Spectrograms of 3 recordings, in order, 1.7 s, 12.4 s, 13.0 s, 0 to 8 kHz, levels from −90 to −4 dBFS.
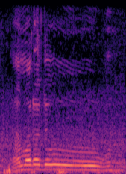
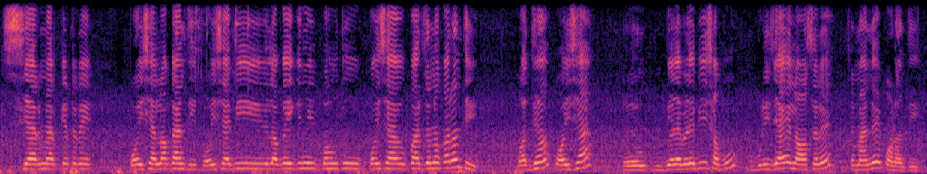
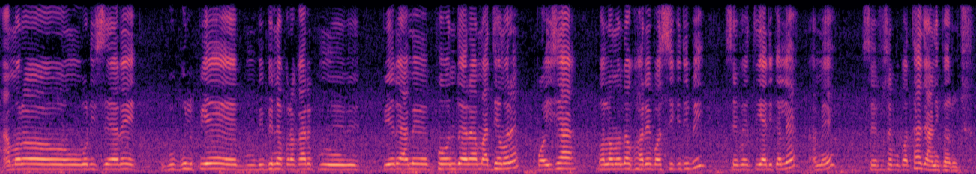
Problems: constant background noise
